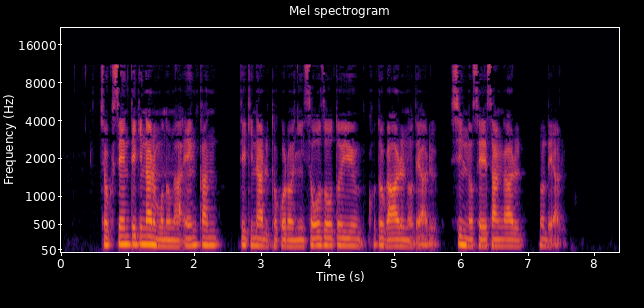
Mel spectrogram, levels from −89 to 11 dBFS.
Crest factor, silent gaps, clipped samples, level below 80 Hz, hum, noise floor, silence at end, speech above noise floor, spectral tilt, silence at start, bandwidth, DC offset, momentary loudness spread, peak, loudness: 18 dB; none; under 0.1%; -60 dBFS; none; -80 dBFS; 0.85 s; 57 dB; -5.5 dB/octave; 0.6 s; 11.5 kHz; under 0.1%; 12 LU; -4 dBFS; -22 LUFS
